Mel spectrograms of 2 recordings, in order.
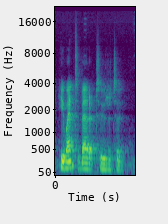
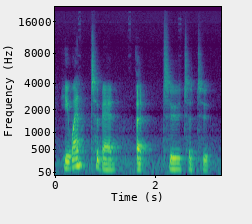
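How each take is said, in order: First: The sentence is said quickly and smoothly. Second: The sentence is said slowly and carefully. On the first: "fluently and quickly as a native English speaker would say it" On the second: "slowly as a native speaker"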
